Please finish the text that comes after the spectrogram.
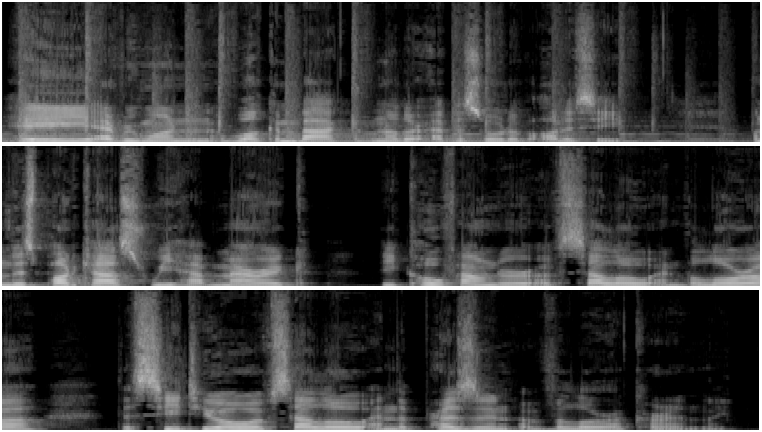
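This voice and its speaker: A man hosting an interview podcast, introducing his guest and asking relaxed questions with filler words. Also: mid-range voice, fairly quick, soft background music. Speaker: podcast host.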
